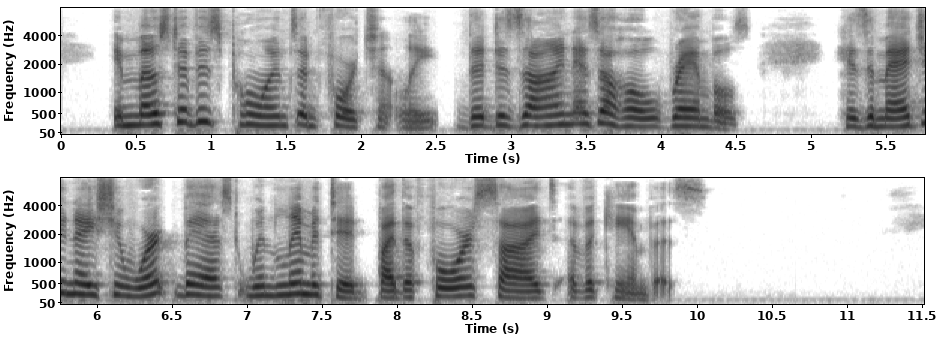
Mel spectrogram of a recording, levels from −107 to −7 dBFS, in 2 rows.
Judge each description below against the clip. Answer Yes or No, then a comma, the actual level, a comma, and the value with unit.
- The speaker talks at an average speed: No, slow, 130 wpm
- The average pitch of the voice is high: Yes, high, 210 Hz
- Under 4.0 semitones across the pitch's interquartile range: No, average, 4.4 semitones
